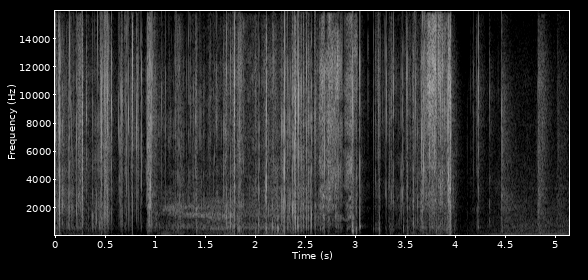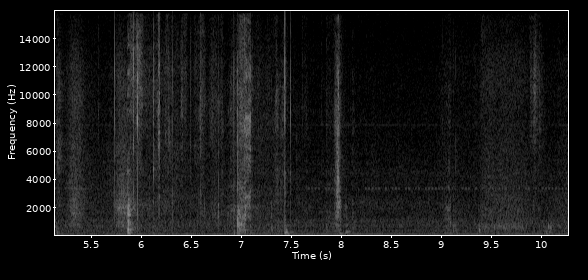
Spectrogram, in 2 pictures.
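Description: A foil booster-pack wrapper being torn open and crinkled. The loud crackling lasts about four seconds and cuts off suddenly. After that come quieter, scattered flicks and soft clicks as the cards are handled.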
